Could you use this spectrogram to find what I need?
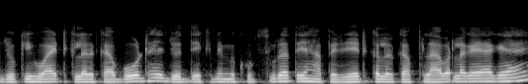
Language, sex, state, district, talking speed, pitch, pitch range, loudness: Hindi, male, Maharashtra, Washim, 240 wpm, 125 Hz, 120-140 Hz, -15 LUFS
